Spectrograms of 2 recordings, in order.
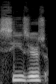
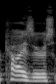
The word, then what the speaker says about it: Caesar: Boone is a retired NCR 1st Recon sniper with a serious grudge against Caesars or Kaiser's Legion, depending on how you want to pronounce it.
